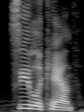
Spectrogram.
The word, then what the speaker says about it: coelacanth: Coelacanth is how you pronounce that. Does not look like it's how it's spelled, but it is pronounced coelacanth.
